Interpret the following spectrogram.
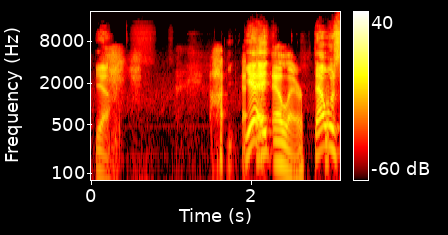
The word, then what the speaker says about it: Helaire: H is silent? Yeah. Yeah. Helaire.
